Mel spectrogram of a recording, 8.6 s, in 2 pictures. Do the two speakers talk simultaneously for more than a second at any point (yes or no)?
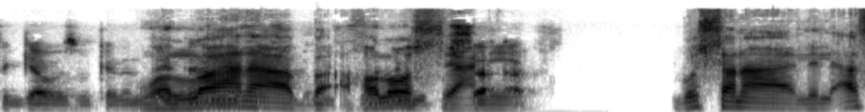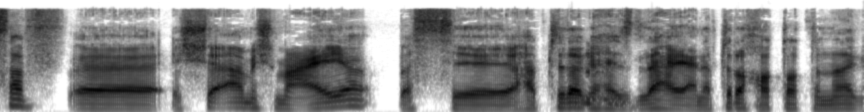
yes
